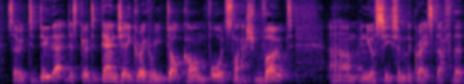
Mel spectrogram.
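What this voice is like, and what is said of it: Croaky, failing voice. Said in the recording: “my voice is going ... the slightly croakiness of this episode”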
